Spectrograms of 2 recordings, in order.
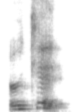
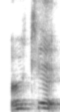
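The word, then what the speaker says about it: Urquhart: next up we have erkit I think is how at least the the British say it erkit Castle um and this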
